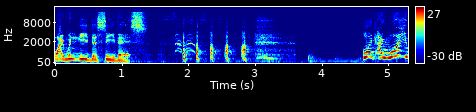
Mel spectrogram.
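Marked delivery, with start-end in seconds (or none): 1.8-3.3 high breathy laugh. Real, not acted. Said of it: "laughs at own joke".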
